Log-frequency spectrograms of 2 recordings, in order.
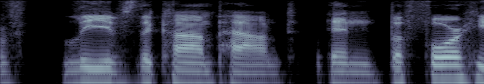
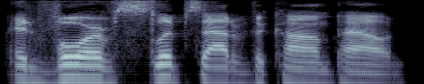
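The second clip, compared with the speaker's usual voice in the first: normal talking voice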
